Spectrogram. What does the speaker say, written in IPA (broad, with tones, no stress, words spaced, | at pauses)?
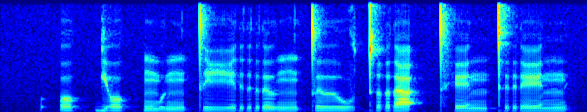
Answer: ʔo˥˩k̚jo˥˩k̚mɯ˨˩ŋtiː˨˩ rɯ˩˦ŋtɯː˧w tra˦˥ʔtʰe˨˩ntre˦˥n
